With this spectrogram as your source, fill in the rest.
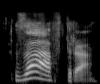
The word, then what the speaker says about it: завтра: Завтра, tomorrow. Завтра. Завтра. Stress on the first syllable.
